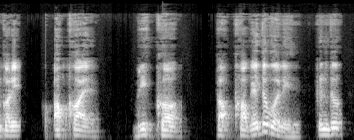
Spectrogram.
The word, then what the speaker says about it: অক্ষয়: বাঙালিরা কি উচ্চারণ করি অক্ষয় বৃক্ষ তক্ষক এইতো বলি কিন্তু লেখার সময় কি লিখতেছে ক যোগ মূর্ধন্য সাই না এভাবে উচ্চারণটা কিভাবে আকসায় বৃক্ষের এইতো কিন্তু আমরা উচ্চারণ করি অক্ষয় বৃক্ষ এই যে উচ্চারণ করে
